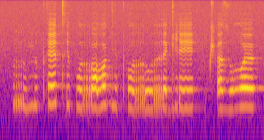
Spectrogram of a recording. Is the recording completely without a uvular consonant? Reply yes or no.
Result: no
